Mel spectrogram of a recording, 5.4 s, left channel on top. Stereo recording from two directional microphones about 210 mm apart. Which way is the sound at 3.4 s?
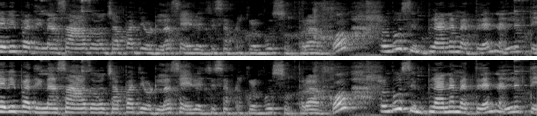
35° right (ahead or behind).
